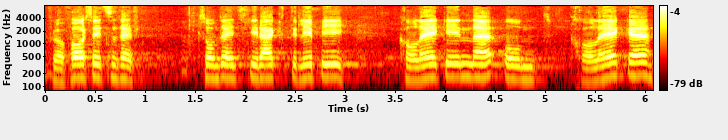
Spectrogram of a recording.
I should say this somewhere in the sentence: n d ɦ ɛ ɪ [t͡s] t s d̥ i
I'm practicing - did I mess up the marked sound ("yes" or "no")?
yes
